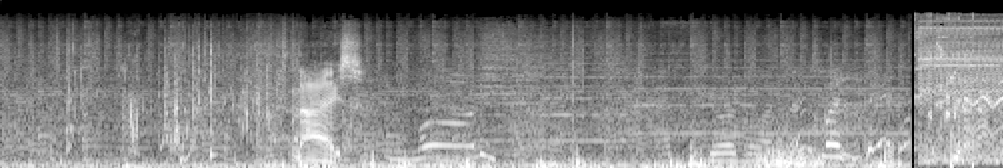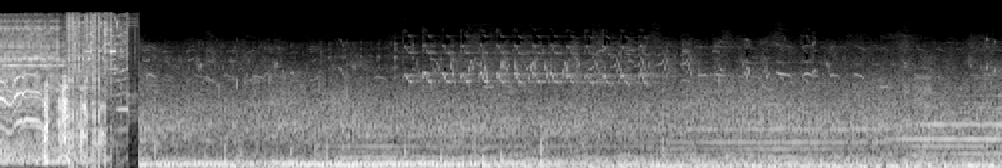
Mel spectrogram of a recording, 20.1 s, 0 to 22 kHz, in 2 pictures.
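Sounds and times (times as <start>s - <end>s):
wind rumbling on microphone: 0.4s - 9.1s, 11.8s - 20.0s.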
